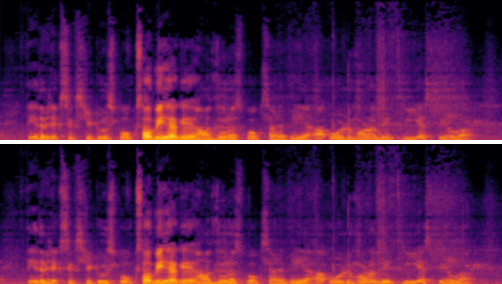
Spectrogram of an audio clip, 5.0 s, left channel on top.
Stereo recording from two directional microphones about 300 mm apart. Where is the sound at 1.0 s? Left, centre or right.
Centre.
